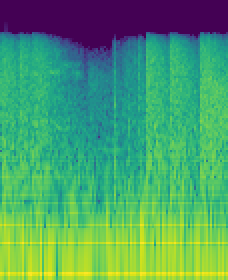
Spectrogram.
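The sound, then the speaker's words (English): Guns fire simunition non-lethal training rounds in a rapid, loud fusillade, with many sharp shots overlapping in dense bursts throughout and no voices. “Remember, they're firing simunitions.”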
